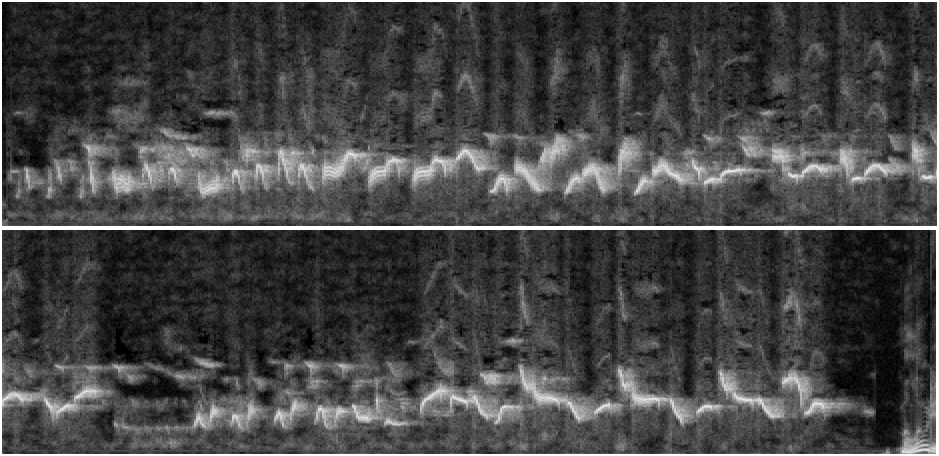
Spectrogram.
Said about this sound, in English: This song, which can be described as a long series of paired notes and melodic whistles with some mimicry of other bird songs mixed in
